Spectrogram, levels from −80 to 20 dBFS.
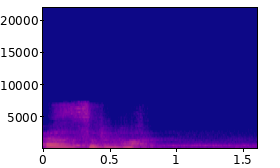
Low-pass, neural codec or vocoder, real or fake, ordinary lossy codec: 7.2 kHz; codec, 16 kHz, 1 kbps, X-Codec, WavLM features, trained on Multilingual LibriSpeech; fake; none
